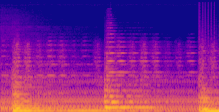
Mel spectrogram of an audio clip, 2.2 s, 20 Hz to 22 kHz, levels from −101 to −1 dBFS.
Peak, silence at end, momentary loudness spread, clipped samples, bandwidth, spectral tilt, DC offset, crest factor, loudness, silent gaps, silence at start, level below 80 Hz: -8 dBFS; 0 s; 11 LU; under 0.1%; 5 kHz; -10 dB/octave; under 0.1%; 14 dB; -25 LUFS; none; 0 s; -28 dBFS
